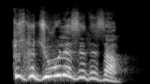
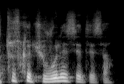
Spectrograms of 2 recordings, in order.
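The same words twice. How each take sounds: First: "voulais" raised high and loud; emphatic repeat. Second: Said in the usual way. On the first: Shown as a demonstration. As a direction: hammer "Tout ce que tu voulais" high. (insister fort et aigu sur "voulais")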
